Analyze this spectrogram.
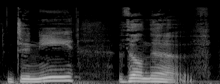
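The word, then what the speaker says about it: Denis Villeneuve: this one more time it's Deni vov Den say it fast Den V so that is your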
